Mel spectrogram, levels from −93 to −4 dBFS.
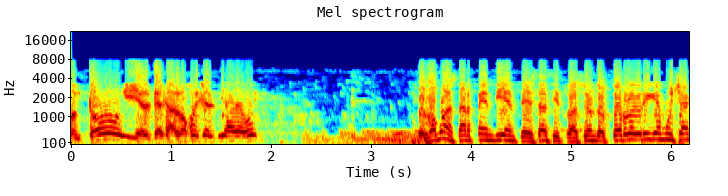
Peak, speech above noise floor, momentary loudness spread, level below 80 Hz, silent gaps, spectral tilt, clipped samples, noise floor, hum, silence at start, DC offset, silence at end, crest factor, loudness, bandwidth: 0 dBFS; 23 dB; 11 LU; -32 dBFS; none; -7 dB/octave; 10%; -29 dBFS; none; 0 s; under 0.1%; 0 s; 6 dB; -6 LUFS; 8 kHz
